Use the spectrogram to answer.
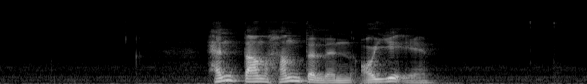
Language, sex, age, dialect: Faroese, male, 36-60, Norðurstreymoy/Eysturoy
